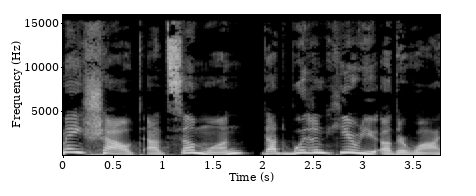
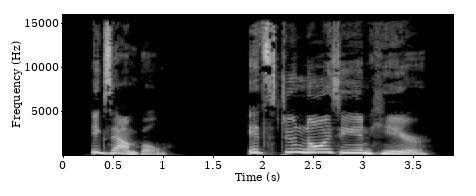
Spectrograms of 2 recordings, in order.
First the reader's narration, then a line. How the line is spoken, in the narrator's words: she shouted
